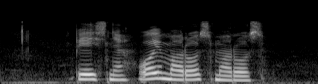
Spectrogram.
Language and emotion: Russian, neutral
